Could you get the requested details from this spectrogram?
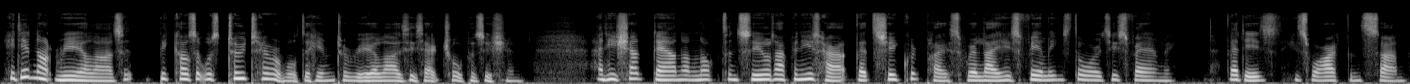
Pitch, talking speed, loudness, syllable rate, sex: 195 Hz, 195 wpm, -16 LUFS, 5.3 syllables/s, female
